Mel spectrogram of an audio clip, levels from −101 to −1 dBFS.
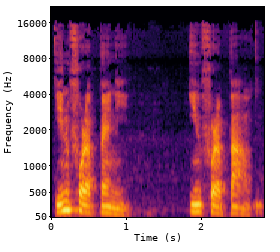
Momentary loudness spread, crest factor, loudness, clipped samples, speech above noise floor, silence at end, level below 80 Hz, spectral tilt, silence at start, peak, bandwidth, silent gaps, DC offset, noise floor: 12 LU; 16 dB; -17 LUFS; under 0.1%; 46 dB; 0 s; -54 dBFS; -6.5 dB/octave; 0.05 s; -2 dBFS; 16.5 kHz; none; under 0.1%; -62 dBFS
